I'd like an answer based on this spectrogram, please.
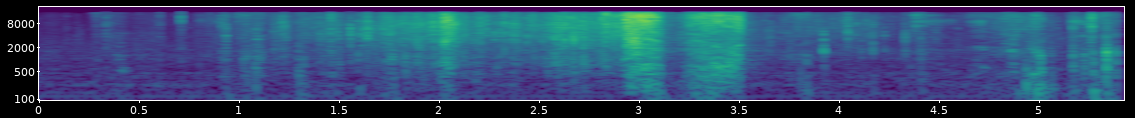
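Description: Cardboard shipping box being pulled open and a padded bubble mailer slid out of it: paper and cardboard rustling and crinkling that builds to a loud rip about three seconds in, then softer rustles near the end.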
